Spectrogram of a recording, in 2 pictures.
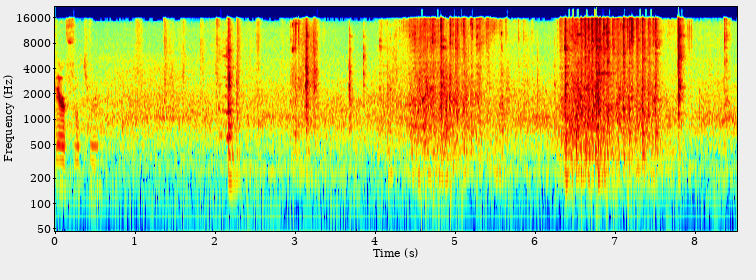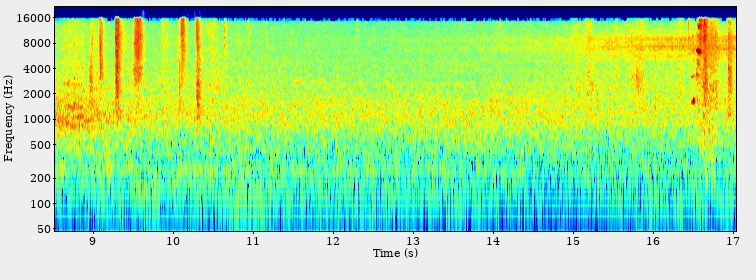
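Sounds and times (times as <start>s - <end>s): lawn mower pull-start cranking: 3.0s - 7.9s.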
